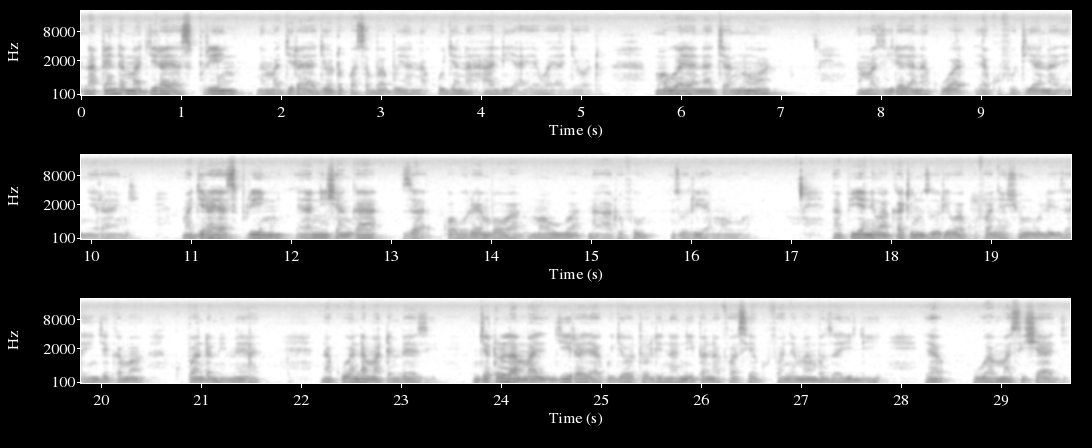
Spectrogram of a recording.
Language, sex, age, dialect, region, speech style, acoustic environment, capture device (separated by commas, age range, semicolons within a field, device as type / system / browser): Swahili, male, 25-34, Kenya - Nairobi Sheng-influenced, Kenya, relaxed, silence, desktop / Windows / Chrome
